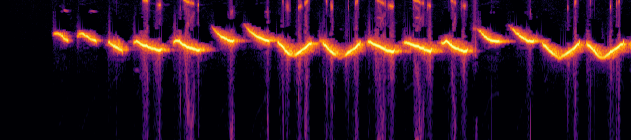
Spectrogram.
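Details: Curió, or chestnut-bellied seed finch, in the classic Florianópolis song style meant for tutoring young birds: after a brief silence, a rapid flowing chain of pure whistled notes, some descending, others looping up and down.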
